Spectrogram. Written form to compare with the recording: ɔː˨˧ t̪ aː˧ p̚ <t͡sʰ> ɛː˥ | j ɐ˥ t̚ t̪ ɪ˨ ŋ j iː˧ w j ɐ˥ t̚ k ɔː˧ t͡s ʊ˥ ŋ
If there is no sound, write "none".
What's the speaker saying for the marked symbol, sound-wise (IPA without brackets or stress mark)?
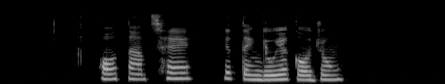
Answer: t͡sʰ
